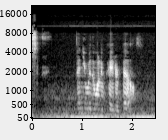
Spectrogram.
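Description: Dialogue only: a person speaking in a TV scene, over a steady low hum, with the thin sound of a television speaker recorded off the set.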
